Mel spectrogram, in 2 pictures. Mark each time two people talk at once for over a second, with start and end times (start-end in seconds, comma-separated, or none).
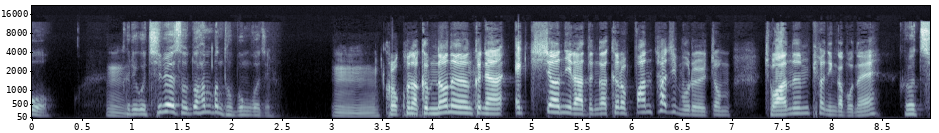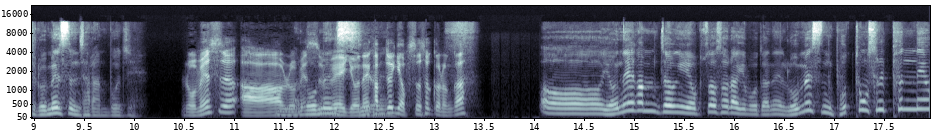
11.4-12.6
